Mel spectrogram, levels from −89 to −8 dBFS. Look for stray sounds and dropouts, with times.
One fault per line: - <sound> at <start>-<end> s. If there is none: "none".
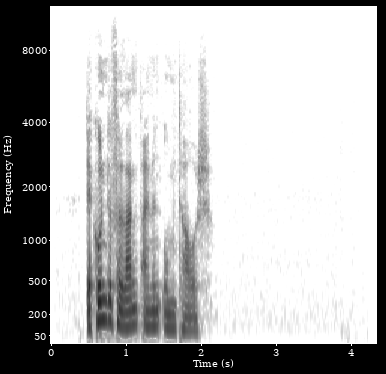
none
